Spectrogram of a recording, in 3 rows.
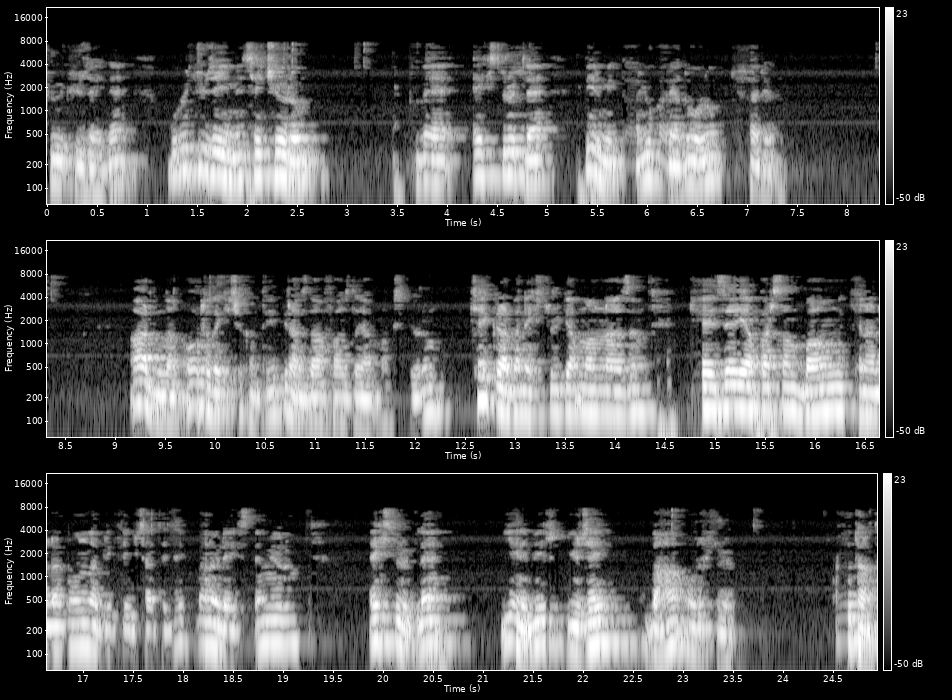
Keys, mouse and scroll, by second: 1.4 click, 2.3 shift+click, 3.1 shift+click, 3.8 middle click, 5.3 e, 10.0 click, 14.4 g, 20.4 e, 23.7-24.9 middle drag.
